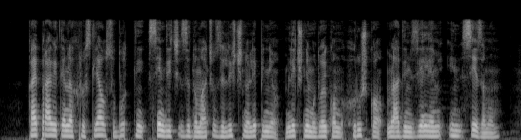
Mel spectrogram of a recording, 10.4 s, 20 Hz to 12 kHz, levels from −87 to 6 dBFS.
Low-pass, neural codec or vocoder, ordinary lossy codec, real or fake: 7.2 kHz; none; none; real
